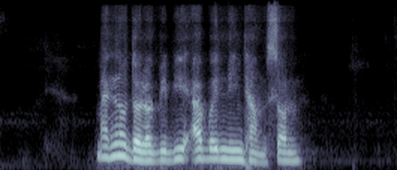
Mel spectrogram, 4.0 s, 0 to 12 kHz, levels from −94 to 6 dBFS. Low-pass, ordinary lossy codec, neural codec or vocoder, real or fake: 10.8 kHz; Opus, 24 kbps; codec, 16 kHz in and 24 kHz out, 0.8 kbps, FocalCodec, streaming, 65536 codes; fake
